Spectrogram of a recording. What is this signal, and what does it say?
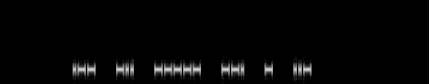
Morse code, heard as a keyed tone, about 49 wpm, spaced as for 28 wpm, 700 Hz. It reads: WD0GTU
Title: USA Call Signs - 6 Characters - 3x Character Spacing - 50wpm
